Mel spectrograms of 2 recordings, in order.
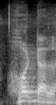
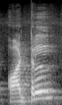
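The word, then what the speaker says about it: hotel: ये धड़ल्ले से चल रहा है होटल, इसका प्रोनाउंसिएशन एच होने लगा है, होटल हम कह देते हैं। तो जब होटल इसका प्रोनाउंसिएशन हो रहा है तो हम ए होटल लिख सकते हैं। और अगर ऑटल यानी ट्रेडिशनल ग्रामर के अनुसार, ट्रेडिशनल प्रोनाउंसिएशन के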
